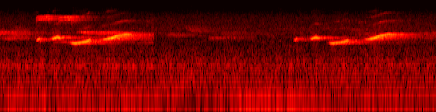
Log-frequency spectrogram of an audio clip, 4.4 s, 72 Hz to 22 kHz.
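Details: Japanese grosbeak singing two short phrases of clear, fluty whistles, each a few quick rising notes, about three seconds apart over a soft background hiss; recorded 30 June 2015.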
